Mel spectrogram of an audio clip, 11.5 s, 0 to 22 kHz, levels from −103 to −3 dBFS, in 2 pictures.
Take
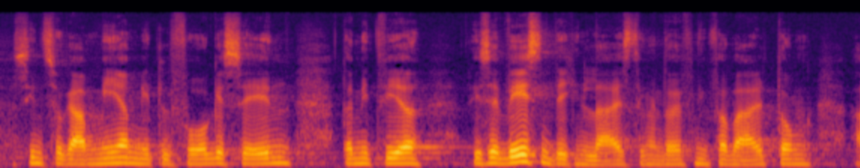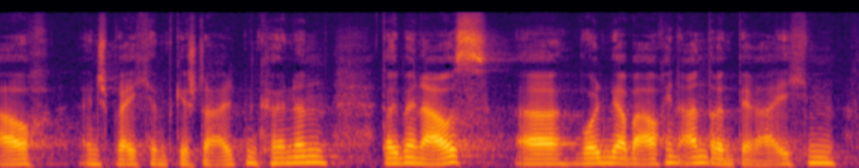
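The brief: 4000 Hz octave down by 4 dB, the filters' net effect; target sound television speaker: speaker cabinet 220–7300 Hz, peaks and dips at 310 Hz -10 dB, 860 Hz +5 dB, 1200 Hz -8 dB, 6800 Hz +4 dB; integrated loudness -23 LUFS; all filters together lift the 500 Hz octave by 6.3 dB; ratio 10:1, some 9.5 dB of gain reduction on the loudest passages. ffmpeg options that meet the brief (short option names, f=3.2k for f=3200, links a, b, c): -af "equalizer=f=500:t=o:g=8.5,equalizer=f=4k:t=o:g=-7,acompressor=threshold=-16dB:ratio=10,highpass=f=220:w=0.5412,highpass=f=220:w=1.3066,equalizer=f=310:t=q:w=4:g=-10,equalizer=f=860:t=q:w=4:g=5,equalizer=f=1.2k:t=q:w=4:g=-8,equalizer=f=6.8k:t=q:w=4:g=4,lowpass=f=7.3k:w=0.5412,lowpass=f=7.3k:w=1.3066,volume=1.5dB"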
